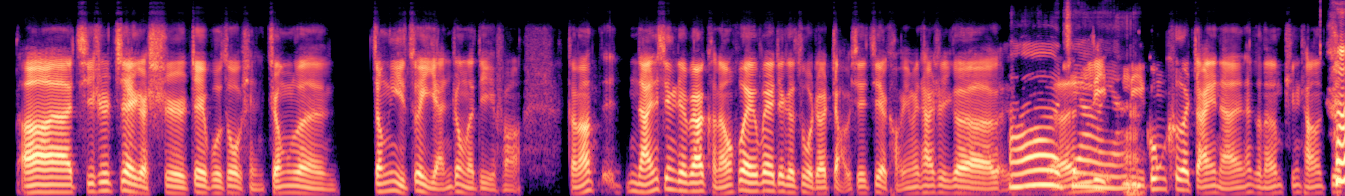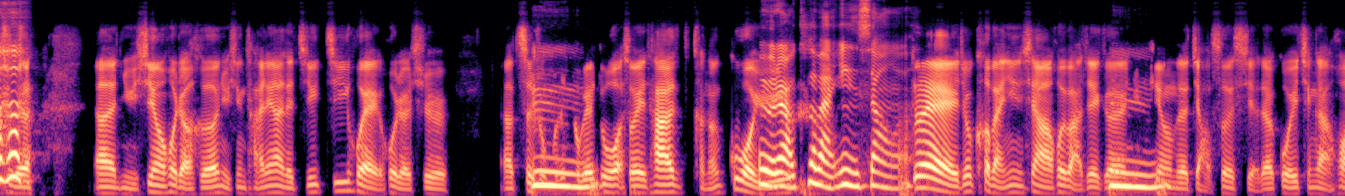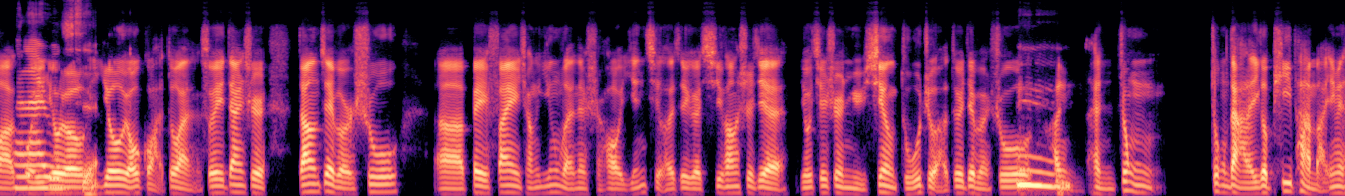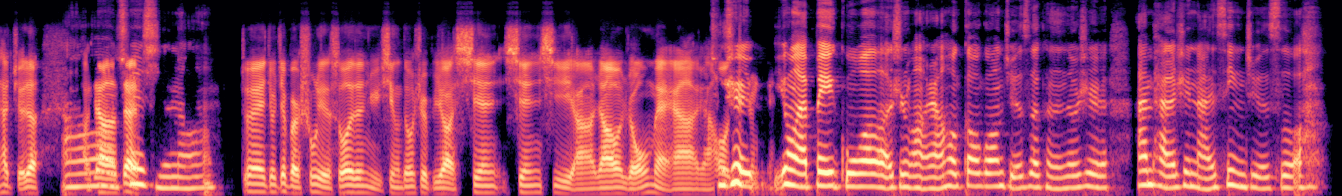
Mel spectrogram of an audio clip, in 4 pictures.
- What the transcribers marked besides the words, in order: other noise; laugh; other background noise; laughing while speaking: "是"; laugh
- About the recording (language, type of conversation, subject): Chinese, podcast, 虚构世界是否改变过你对现实的看法？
